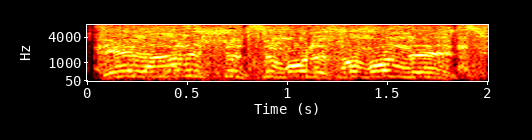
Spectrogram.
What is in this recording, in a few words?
voice message charger wounded, crew tanks german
